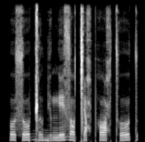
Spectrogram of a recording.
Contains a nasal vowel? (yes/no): no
